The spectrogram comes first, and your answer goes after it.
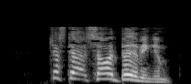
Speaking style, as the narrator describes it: said Stan happily

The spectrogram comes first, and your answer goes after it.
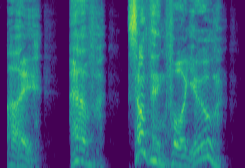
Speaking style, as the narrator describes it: he growls

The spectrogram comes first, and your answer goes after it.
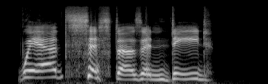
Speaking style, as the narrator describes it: Granny yelled

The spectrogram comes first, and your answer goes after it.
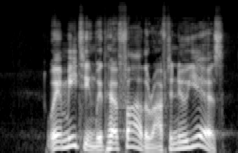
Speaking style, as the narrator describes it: said Reginald excitedly

